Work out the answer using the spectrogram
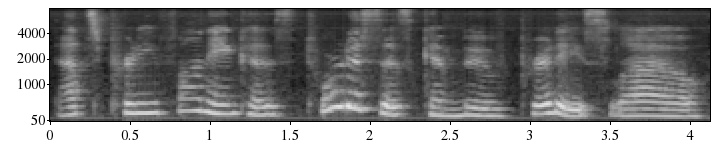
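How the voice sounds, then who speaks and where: Slow-paced woman reading a picture book aloud. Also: mid-range voice, lively intonation, warm tone, dull audio. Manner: simple explanatory talk, often asking the listener questions. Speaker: storybook reader for young children. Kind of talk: read-aloud picture book with questions and asides to children.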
